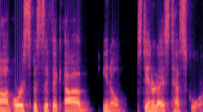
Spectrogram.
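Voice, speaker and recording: This woman has a fairly low pitch and an American accent. Her pitch varies in an ordinary way. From Los Angeles, California. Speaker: startup founder and CEO. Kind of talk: interview conversation.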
